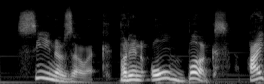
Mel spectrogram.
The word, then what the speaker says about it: Cenozoic: When talking about the present geological era, I habitually say cenosoic, but I am told that is actually more commonly pronounced cenozoic.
